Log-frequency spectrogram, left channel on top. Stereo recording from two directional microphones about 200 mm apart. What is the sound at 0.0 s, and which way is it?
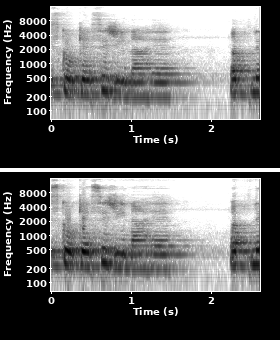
A woman's voice, 55° right (ahead or behind).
